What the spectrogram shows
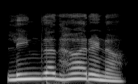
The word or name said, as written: ಲಿಂಗಧಾರಣೆ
